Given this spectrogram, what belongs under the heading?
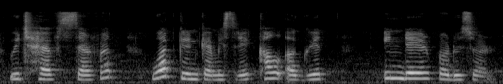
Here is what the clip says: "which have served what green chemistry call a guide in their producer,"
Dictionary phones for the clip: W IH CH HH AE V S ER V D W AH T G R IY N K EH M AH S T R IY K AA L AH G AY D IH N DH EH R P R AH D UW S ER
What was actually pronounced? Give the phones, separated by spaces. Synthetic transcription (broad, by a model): W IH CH HH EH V S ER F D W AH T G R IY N K EH M AH S T R IY K AA L AH G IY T IH N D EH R P R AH D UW S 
